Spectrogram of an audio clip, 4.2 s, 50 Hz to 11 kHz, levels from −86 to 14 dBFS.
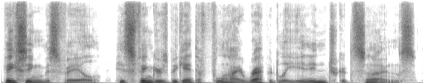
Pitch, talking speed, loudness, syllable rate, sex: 105 Hz, 170 wpm, -22 LUFS, 4.9 syllables/s, male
